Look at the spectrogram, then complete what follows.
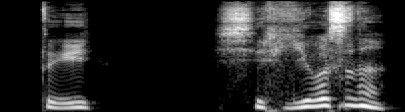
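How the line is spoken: Strained, voice cracking hoarse. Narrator (Russian): выдавил он, голос сорвался на хрип

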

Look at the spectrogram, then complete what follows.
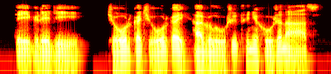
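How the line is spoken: Approving grunt from nearby. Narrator (Russian): Одобрительно хмыкнули за соседним столом

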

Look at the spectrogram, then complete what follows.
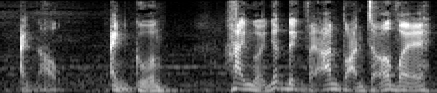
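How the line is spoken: Muttering. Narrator (Vietnamese): Ông Nhẫn lẩm bẩm

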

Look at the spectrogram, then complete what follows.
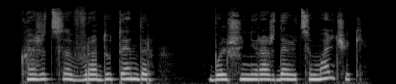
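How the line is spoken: Uncertain. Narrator (Russian): неуверенно повторила я

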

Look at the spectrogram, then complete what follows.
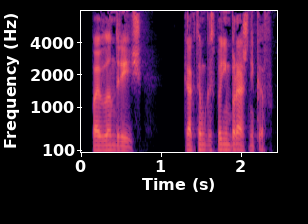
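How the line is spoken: Plain. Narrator (Russian): спросил меня Пронин

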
